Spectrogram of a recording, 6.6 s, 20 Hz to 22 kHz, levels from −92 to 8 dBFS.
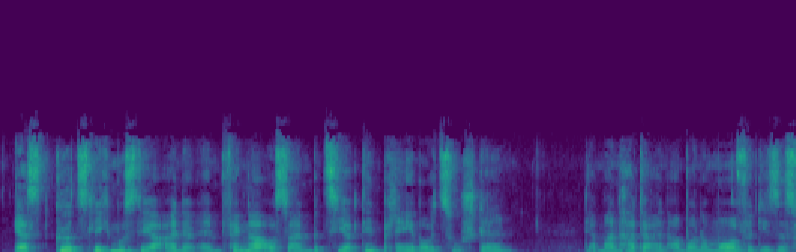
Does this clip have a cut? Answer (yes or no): no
